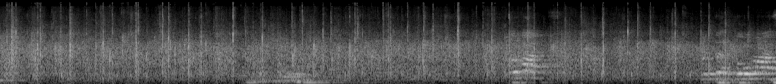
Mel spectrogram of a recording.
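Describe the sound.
Loud, sustained applause from an audience, a dense wash of clapping that runs steadily throughout, with brief bits of voices and murmuring surfacing beneath it toward the end.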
